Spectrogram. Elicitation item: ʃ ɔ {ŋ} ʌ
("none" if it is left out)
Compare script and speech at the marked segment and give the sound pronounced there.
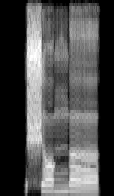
ŋ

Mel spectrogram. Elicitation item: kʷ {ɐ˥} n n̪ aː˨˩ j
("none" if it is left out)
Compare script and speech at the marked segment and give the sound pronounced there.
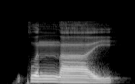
ɐ˥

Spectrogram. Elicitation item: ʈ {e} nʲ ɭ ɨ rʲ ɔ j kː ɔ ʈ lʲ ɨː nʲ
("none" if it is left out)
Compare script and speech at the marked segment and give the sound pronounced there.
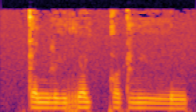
ɛ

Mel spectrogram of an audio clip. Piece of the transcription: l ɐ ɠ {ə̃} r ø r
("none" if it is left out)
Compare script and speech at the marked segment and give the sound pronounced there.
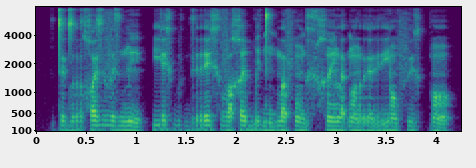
ɔ̃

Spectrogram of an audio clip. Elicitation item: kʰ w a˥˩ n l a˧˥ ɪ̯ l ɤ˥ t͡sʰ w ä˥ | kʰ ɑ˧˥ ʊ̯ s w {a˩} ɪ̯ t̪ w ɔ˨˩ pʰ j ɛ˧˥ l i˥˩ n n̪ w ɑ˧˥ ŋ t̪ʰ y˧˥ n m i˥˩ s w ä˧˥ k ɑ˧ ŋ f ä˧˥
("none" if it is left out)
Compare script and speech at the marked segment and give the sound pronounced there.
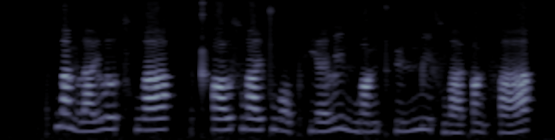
a˧˥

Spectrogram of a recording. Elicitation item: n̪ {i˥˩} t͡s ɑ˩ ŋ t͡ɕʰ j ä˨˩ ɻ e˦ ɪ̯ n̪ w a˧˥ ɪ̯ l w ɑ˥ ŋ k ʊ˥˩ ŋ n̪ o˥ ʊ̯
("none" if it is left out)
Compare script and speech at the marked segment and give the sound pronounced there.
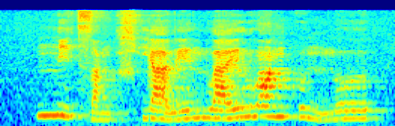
i˥˩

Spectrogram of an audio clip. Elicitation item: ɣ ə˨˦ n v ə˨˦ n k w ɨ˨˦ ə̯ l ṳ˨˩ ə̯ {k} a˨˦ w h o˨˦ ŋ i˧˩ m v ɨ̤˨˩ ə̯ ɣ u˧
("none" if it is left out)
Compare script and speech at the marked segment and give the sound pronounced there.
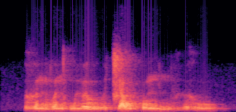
t͡ɕ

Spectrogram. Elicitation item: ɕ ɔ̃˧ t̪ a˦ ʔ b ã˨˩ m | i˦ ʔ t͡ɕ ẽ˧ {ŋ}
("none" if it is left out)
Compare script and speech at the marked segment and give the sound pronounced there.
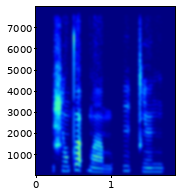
ŋ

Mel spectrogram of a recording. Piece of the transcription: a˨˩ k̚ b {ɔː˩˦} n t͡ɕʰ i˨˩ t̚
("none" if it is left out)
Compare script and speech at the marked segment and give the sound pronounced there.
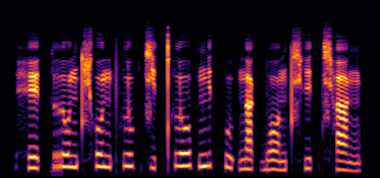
ɔː˩˦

